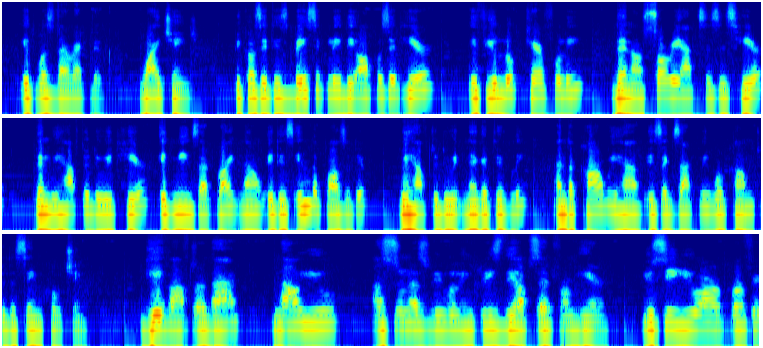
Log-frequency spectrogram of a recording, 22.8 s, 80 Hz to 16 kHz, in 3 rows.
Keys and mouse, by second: 2.2 middle click, 2.9 shift+middle drag, 11.0 click, 12.6-13.2 shift+middle drag, 13.6 shift+middle drag, 17.3-21.6 drag.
